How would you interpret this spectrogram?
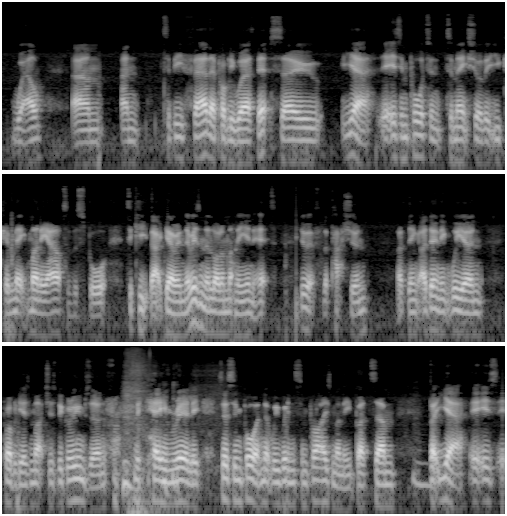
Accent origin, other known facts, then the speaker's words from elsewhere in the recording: United Kingdom; as the British people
